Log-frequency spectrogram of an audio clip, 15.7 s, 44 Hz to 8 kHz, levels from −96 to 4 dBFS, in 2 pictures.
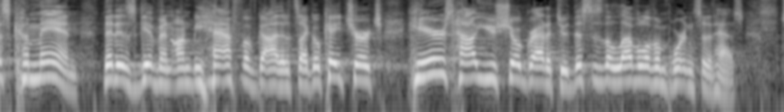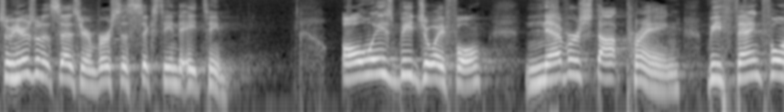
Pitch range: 170-215 Hz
